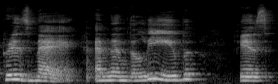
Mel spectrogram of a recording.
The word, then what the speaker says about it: Prisme: or do you say Prism? Well, in English it's Prism, right? But it's French. So I think in French they say Prisme, and then the Libre is Libre.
